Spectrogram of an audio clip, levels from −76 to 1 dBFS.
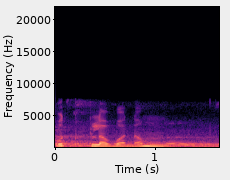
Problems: background sounds at intervals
